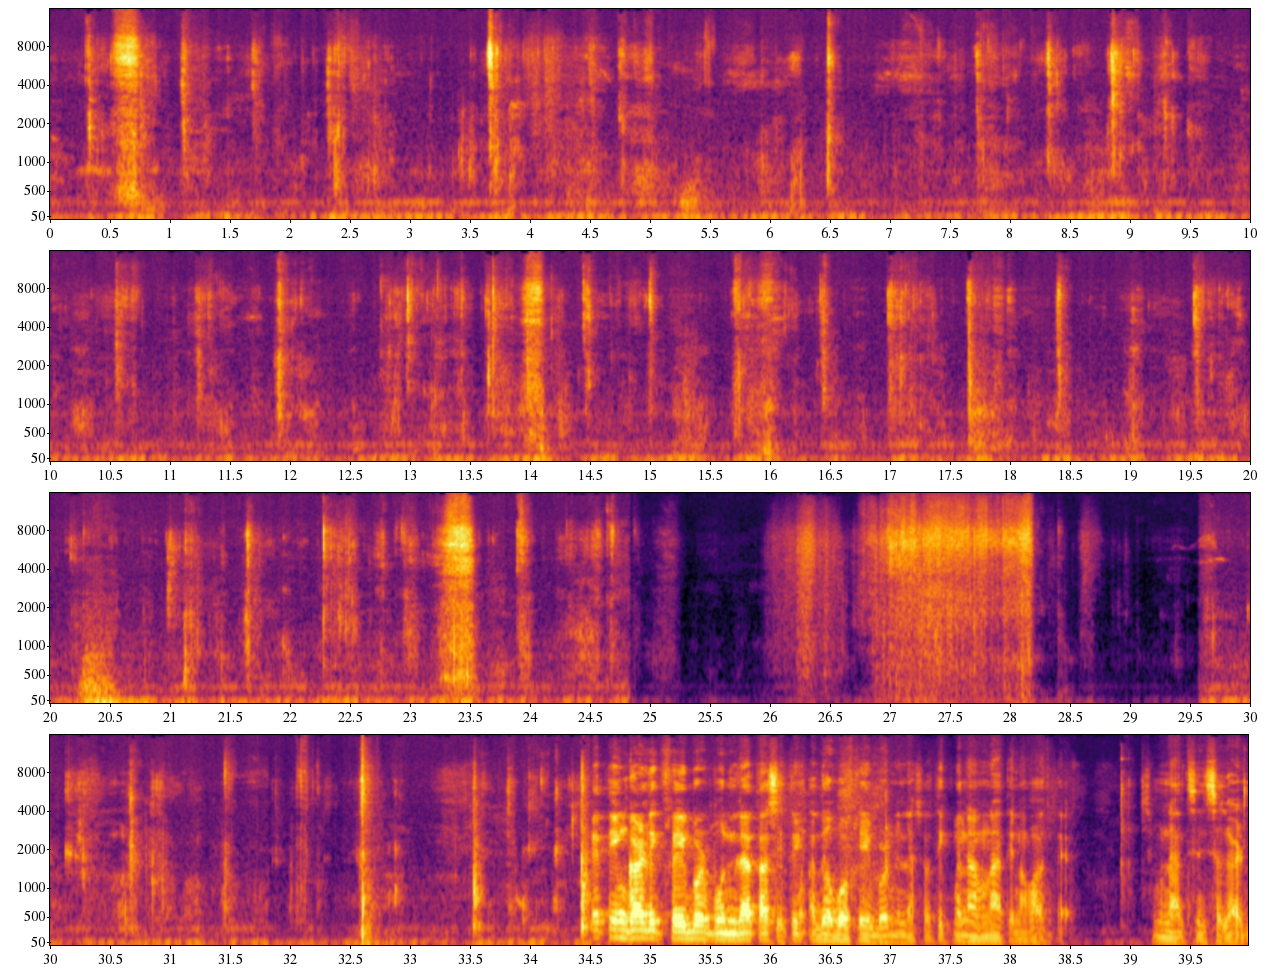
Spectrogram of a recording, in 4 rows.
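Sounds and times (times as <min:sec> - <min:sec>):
person chewing wetly: 0:00.0 - 0:24.9, 0:28.9 - 0:34.6
paper napkin rustling: 0:26.0 - 0:28.4.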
